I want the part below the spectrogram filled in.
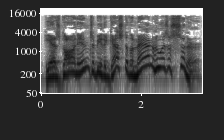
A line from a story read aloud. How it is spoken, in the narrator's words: they all grumbled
